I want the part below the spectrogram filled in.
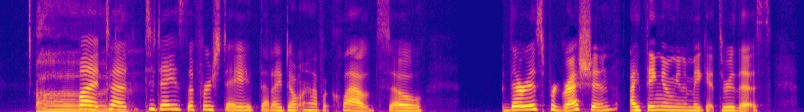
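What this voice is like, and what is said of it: Lower-register, sick-sounding voice. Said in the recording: “I'm sick too, by the way, if my voice is a little lower register.”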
